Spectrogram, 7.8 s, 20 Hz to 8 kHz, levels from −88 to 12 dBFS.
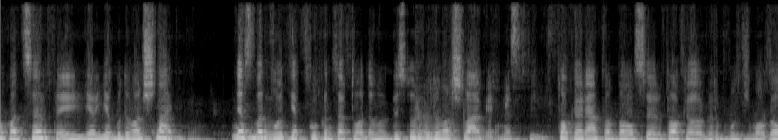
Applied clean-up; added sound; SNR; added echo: neural separator model SepFormer DNS4.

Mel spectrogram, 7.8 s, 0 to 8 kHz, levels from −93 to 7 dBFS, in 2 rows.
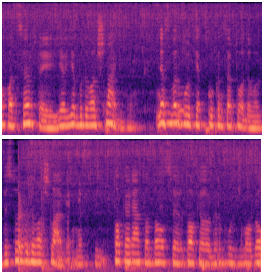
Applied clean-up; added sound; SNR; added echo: none; Water tap, faucet; 17 dB; reverberation time 0.4 s.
